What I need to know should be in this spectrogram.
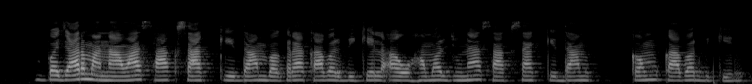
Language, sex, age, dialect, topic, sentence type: Chhattisgarhi, female, 46-50, Eastern, agriculture, question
